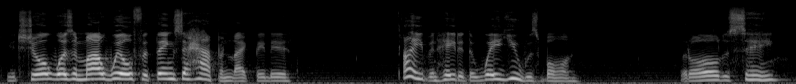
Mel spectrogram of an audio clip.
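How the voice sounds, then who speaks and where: An old grandmother from the American South in a radio drama, speaking slowly and deliberately. She is weary but proud, once enslaved, and tells her past in folksy Southern dialect with deep feeling. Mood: sorrowful, resolute, then fervent. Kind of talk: radio drama storytelling monologue.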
